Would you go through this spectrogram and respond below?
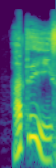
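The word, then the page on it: атеист: Russian; ateist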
